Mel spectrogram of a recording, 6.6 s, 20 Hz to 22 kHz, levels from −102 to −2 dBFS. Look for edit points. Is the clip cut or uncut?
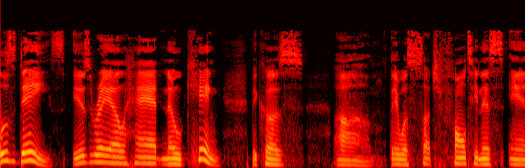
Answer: uncut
